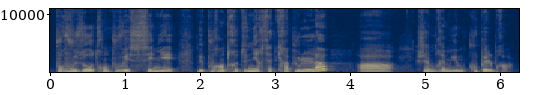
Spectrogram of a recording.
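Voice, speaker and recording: A woman voicing a furious, greedy grown peasant son who shouts accusations at his aged parents. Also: medium pitch, animated, measured pace, husky, full character voice. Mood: raging.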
